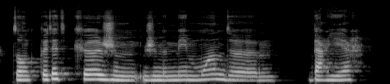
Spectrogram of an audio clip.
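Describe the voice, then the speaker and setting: On a very clean recording with a silent background, a woman speaks very slowly at a medium pitch in a monotone, flat way. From United States. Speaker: entrepreneur, business founder. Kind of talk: podcast interview answer.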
